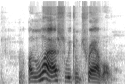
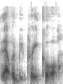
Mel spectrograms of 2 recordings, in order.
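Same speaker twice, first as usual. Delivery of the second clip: whispered; 11 semitones lower, 12 dB quieter than usual. Real, not acted. Hopeful aside about cheesecake.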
